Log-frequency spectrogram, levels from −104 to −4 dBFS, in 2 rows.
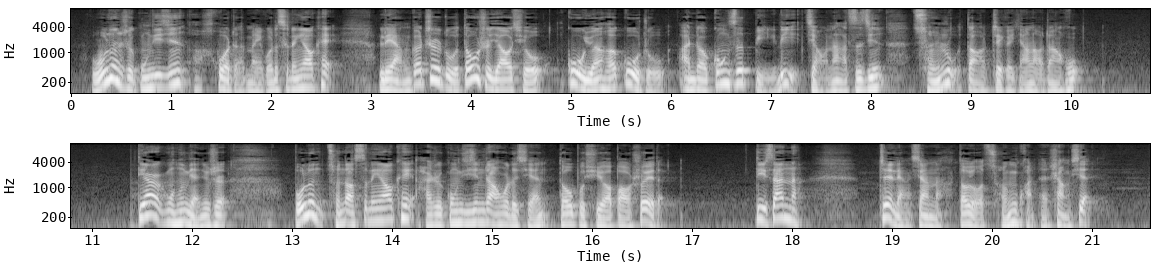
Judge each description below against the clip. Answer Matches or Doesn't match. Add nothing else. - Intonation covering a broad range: Matches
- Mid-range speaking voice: Doesn't match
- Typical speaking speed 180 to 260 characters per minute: Matches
